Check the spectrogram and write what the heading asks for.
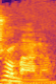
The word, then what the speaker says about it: Romano: say your last name just romano you don't need to roll with that you're right okay so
